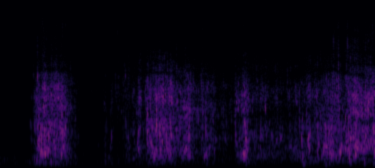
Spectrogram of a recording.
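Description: Water splashing and sloshing from a hooked bass being fought to the boat. It comes in uneven bursts: a short one about half a second in, then a longer stretch from about two seconds on.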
